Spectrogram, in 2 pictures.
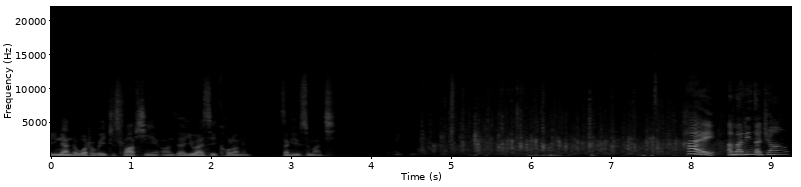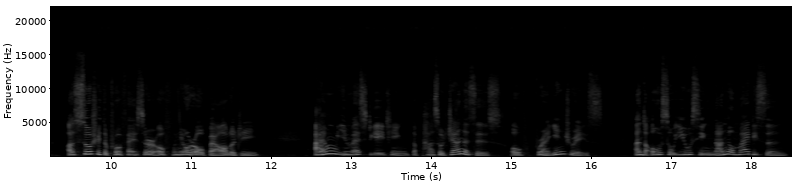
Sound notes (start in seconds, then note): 4.5 applause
